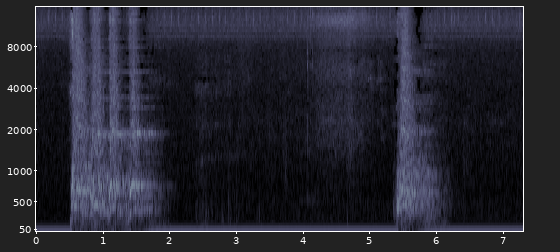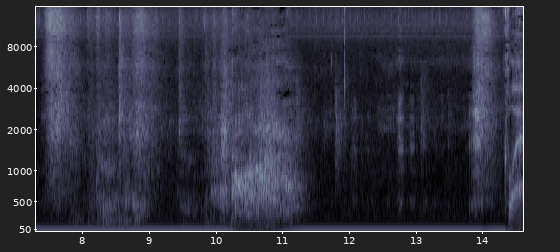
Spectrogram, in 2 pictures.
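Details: Pit bull terrier reacting to squirrels outside as part of an ongoing feud; several loud barks and yips come in uneven bursts, some rapid and doubled, over a constant hum.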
